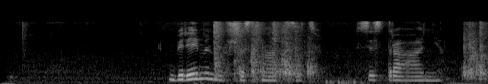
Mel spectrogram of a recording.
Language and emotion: Russian, neutral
